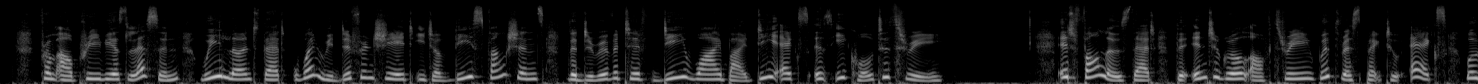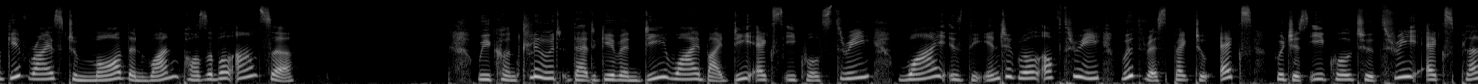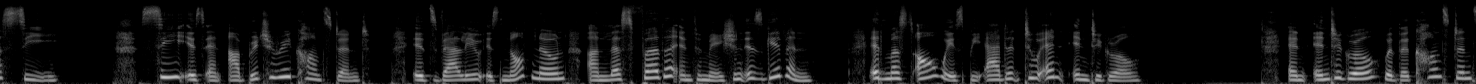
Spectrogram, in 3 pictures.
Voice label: Audiobook, English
